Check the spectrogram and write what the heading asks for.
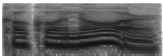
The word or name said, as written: Koko Nor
